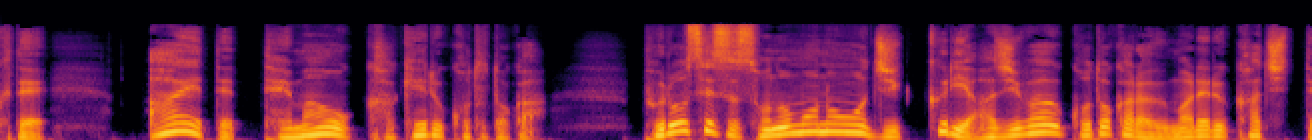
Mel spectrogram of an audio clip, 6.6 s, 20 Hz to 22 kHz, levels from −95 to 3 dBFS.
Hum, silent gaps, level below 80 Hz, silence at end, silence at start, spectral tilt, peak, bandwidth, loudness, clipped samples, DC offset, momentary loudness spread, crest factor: none; none; -36 dBFS; 0 s; 0 s; -5.5 dB/octave; -2 dBFS; 12 kHz; -17 LUFS; under 0.1%; under 0.1%; 12 LU; 16 dB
